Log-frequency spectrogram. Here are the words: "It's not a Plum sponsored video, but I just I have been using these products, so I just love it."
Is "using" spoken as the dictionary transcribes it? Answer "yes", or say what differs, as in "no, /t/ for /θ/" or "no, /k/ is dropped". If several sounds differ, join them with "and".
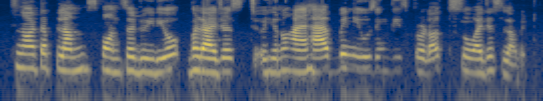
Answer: yes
